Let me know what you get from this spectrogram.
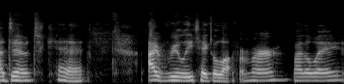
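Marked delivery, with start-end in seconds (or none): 0.0-0.8 put-on British accent. Speaker on a podcast embodying her best friend Victoria: Victoria's British accent. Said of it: "with the British accent".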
